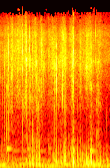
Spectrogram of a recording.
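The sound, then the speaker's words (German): Paper crinkles and rustles as a Jehovah's Witnesses flyer is handled, with a steady run of irregular crackly bursts and sharper snaps over about two seconds, moderately loud and without any voices. “Das ist ein Flyer von den Zeugen Jehovas.”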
